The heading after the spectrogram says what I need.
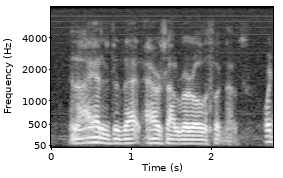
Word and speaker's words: Aristotle: Old man Aristotle. It's more my problem than yours. Rhymes with bottle.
